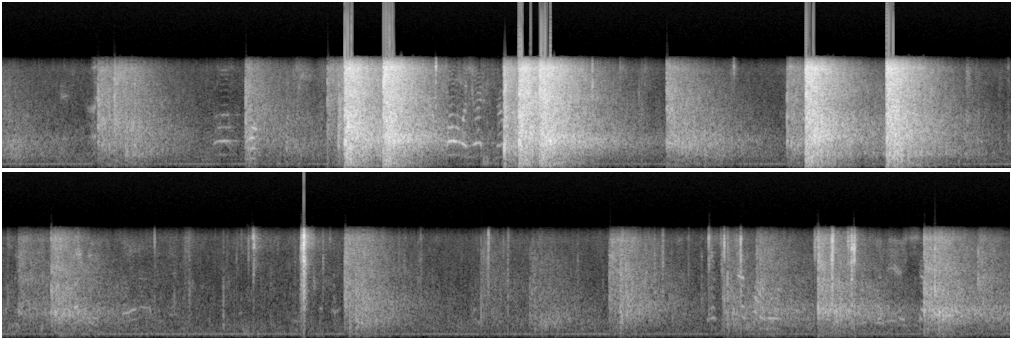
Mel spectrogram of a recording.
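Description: Shotgun firing at clay targets: several loud reports, some in quick pairs, come between about five and fourteen seconds in, each trailing off in a long echo. Fainter bangs follow in the second half.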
